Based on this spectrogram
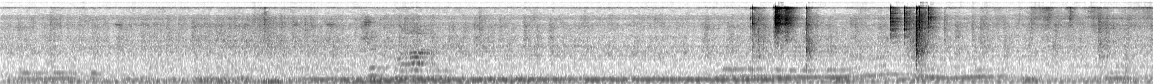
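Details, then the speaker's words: Ceiling fan that had suddenly stopped, running after repair: broken clip replaced with a paper clip, greased and oiled. Steady low hum with a faint, even motor whir and no scraping or knocking. Running smoothly. "oh andar na guys Ang ganda ng andar Oh okay na guys okay"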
